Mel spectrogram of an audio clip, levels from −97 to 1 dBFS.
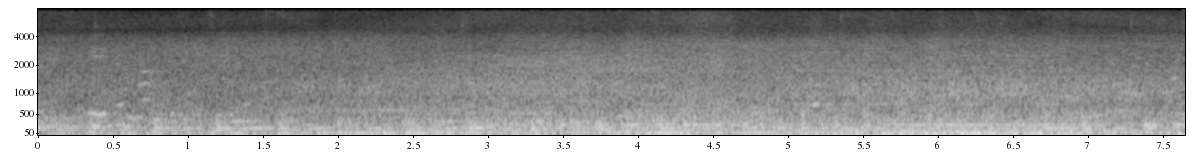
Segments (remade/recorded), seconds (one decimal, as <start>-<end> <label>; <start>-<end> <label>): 0.0-2.4 recorded; 2.4-5.0 remade; 5.0-7.7 recorded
